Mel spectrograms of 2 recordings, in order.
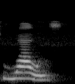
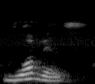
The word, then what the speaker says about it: vowels: the next topic that is once it's correct pronunciation is vowels not wobbles there are total five balls that are e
